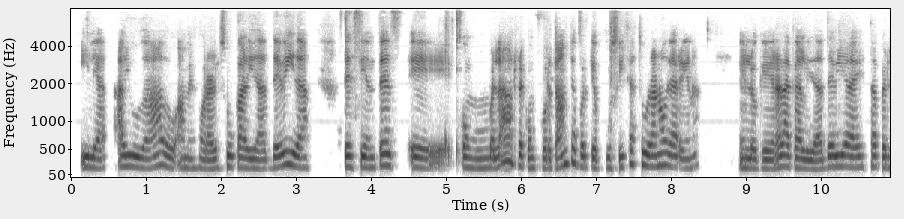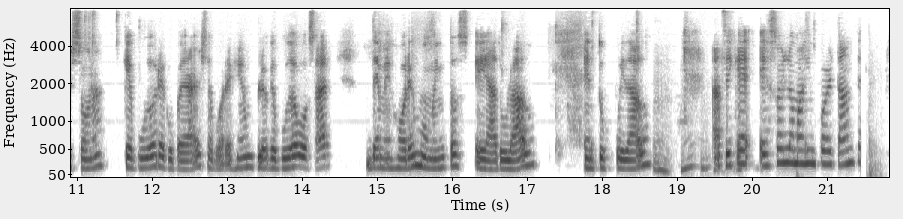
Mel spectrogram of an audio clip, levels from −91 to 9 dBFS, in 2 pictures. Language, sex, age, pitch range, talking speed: Spanish, female, 20-39, 170-205 Hz, 160 wpm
